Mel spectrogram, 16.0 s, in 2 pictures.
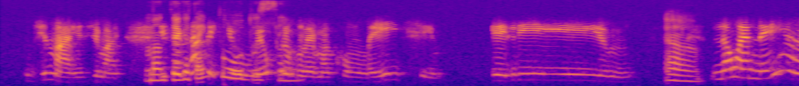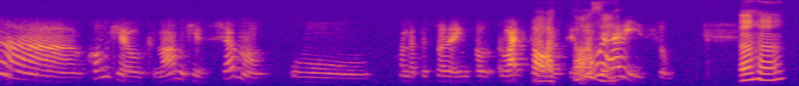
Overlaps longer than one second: present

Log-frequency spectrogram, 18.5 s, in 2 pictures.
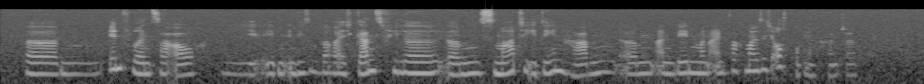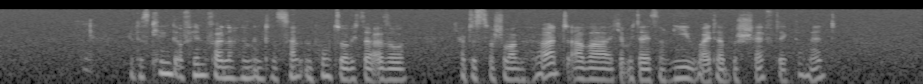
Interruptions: none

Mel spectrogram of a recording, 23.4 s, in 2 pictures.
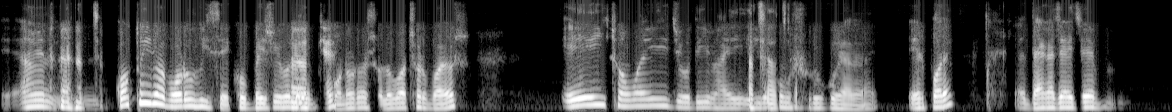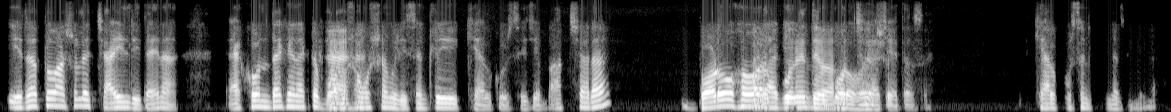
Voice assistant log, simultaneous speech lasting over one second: present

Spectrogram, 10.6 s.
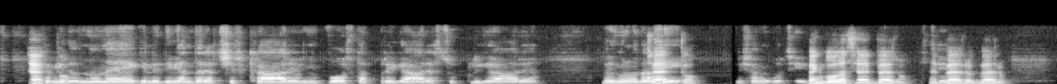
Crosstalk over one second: none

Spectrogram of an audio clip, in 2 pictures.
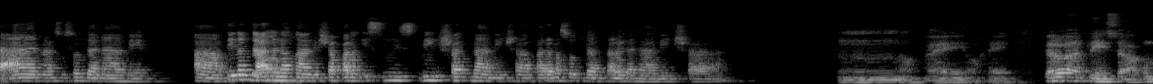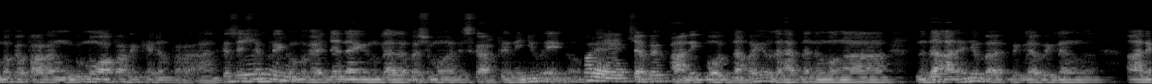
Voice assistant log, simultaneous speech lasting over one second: none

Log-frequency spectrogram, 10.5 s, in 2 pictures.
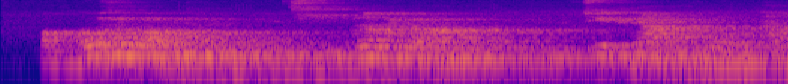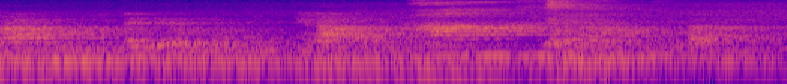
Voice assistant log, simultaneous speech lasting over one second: none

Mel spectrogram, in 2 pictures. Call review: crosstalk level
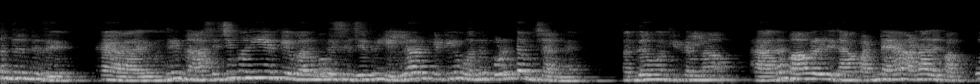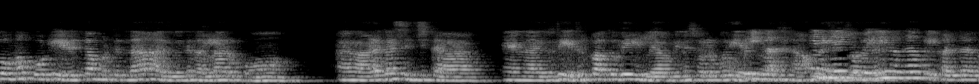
present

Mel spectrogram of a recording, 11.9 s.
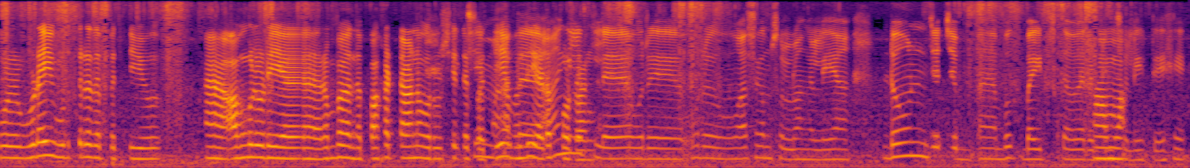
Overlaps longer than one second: present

